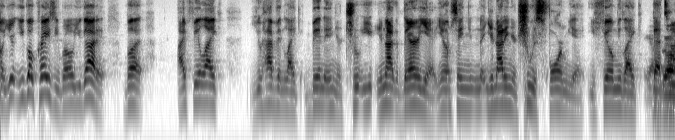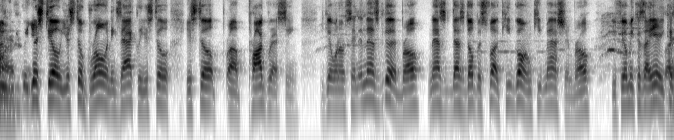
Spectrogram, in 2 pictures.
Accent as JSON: {"language": "English", "region": "West Coast", "country": "United States", "also_born_or_lived": "Bay Area, Northern California", "said": "I'm from the West Coast"}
